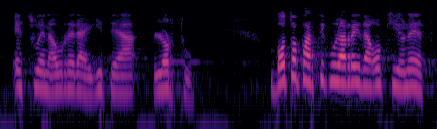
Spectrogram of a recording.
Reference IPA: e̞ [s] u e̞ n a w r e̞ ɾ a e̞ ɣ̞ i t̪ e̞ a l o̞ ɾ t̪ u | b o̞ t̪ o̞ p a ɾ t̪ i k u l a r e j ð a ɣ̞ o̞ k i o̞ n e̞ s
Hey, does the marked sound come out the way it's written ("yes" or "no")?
no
